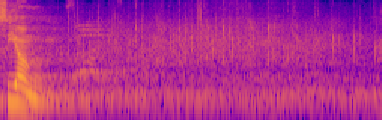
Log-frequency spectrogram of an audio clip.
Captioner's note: applause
